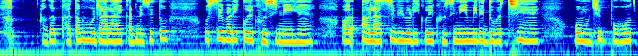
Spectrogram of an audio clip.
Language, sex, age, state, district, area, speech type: Hindi, female, 30-45, Uttar Pradesh, Varanasi, rural, spontaneous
